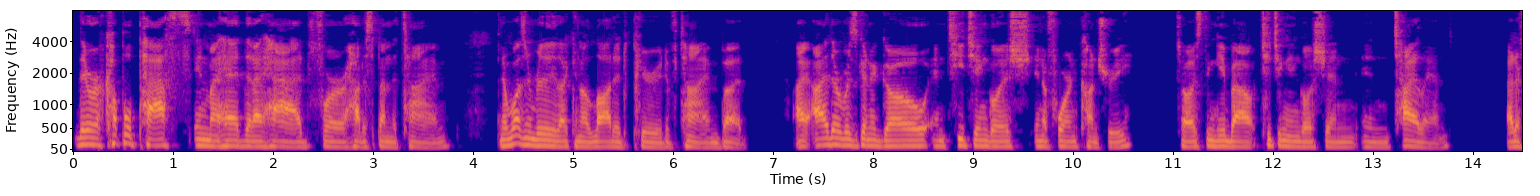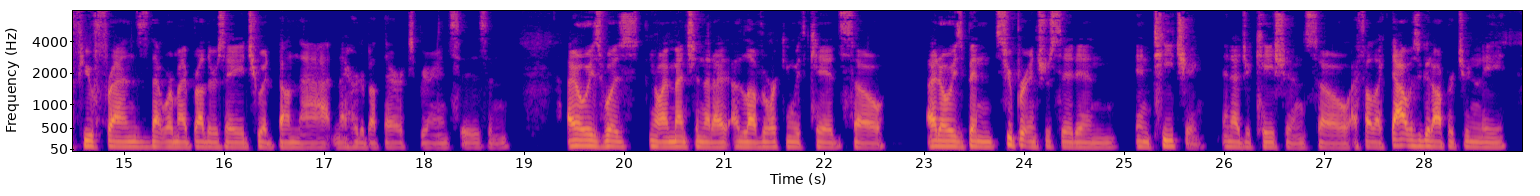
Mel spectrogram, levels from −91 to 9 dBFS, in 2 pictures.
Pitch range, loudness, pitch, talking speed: 100-115 Hz, -25 LUFS, 105 Hz, 215 wpm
